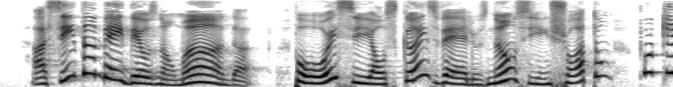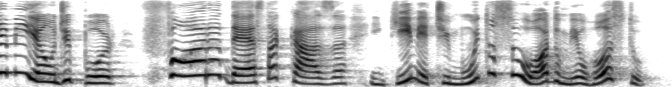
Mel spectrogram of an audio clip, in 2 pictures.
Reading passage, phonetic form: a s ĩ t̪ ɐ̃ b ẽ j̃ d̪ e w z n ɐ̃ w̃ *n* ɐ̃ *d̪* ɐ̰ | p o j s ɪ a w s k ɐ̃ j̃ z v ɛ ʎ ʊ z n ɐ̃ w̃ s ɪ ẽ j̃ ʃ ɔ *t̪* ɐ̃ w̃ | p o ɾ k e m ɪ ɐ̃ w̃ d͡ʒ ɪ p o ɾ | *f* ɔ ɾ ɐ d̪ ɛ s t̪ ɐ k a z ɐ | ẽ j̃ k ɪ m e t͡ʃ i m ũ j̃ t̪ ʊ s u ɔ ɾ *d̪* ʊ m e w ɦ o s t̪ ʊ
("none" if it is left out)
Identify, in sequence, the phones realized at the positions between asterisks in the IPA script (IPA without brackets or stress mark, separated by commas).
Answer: m, d̪, t̪, f, d̪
